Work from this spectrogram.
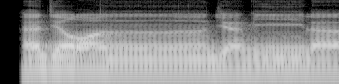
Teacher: wahzurhum hajron Jamila ya jadi hajar di sini ikhfa ya ikhfa dibaca dengan hukum ikhfa sehingga dibaca samar tanwinnya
